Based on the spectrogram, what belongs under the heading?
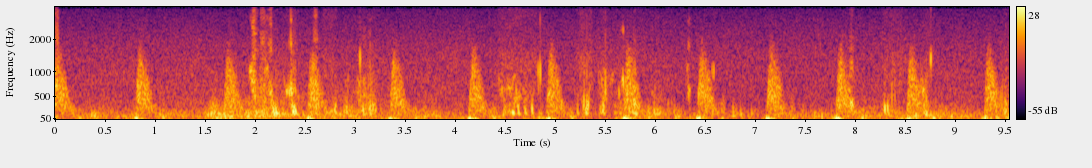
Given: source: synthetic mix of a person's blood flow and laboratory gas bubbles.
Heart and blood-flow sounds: Doppler ultrasound of blood flow; subclavian vein
0.00-0.04 s: bubbles
1.91-2.46 s: bubbles
2.55-2.82 s: bubbles
2.88-3.27 s: bubbles
4.42-4.88 s: bubbles
5.18-5.37 s: bubbles
5.42-5.86 s: bubbles
5.96-6.18 s: bubbles
6.30-6.37 s: bubbles
6.56-6.61 s: bubbles
7.93-8.01 s: bubbles
8.26-8.47 s: bubbles
8.64-8.79 s: bubbles
9.44-9.55 s: bubbles
From the record:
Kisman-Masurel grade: 222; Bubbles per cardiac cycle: several, 3 to 8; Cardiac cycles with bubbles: 10 to 50%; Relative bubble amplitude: moderate (0.250 to 0.450); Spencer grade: 2 (many but less than half of the cardiac periods contain bubble signals, singularly or in groups); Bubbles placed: anywhere in the cardiac cycle

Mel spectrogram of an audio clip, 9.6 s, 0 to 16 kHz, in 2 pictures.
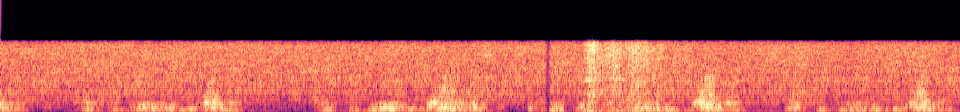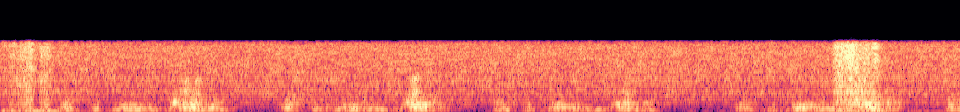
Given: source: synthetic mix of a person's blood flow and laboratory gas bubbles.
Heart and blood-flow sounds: Doppler ultrasound of blood flow; precordium
2.33-2.54 s: bubbles
2.63-2.71 s: bubbles
From the record:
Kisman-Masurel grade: 112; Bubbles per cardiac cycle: 1 to 2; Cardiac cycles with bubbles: 1 to 10%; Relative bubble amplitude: moderate (0.250 to 0.450); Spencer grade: 1 (occasional bubble signal discernible with the cardiac motion signal, with majority of cardiac periods free of bubbles); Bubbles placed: only in the low amplitude regions of the cardiac cycle

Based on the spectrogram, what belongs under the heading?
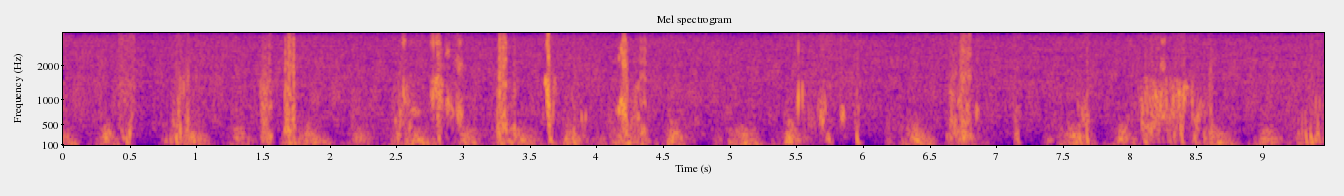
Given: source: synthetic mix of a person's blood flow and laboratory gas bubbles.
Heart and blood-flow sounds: Doppler ultrasound of blood flow; precordium
0.00-0.04 s: bubbles
0.42-0.54 s: bubbles
0.77-0.98 s: bubbles
1.47-1.59 s: bubbles
1.63-1.78 s: bubbles
2.47-3.01 s: bubbles
3.23-3.42 s: bubbles
3.58-3.72 s: bubbles
3.80-3.96 s: bubbles
4.14-4.42 s: bubbles
5.49-5.79 s: bubbles
5.82-5.89 s: bubbles
5.92-6.01 s: bubbles
6.62-6.88 s: bubbles
7.12-7.20 s: bubbles
7.59-7.73 s: bubbles
8.05-8.63 s: bubbles
9.23-9.46 s: bubbles
From the record:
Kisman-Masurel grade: 233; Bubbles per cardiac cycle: several, 3 to 8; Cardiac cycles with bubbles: 50 to 99%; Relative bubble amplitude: loud (0.450 to 0.775); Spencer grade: 3 (all of the cardiac periods contain showers or single bubble signals, but not dominating or overriding the cardiac motion signals); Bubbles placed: anywhere in the cardiac cycle

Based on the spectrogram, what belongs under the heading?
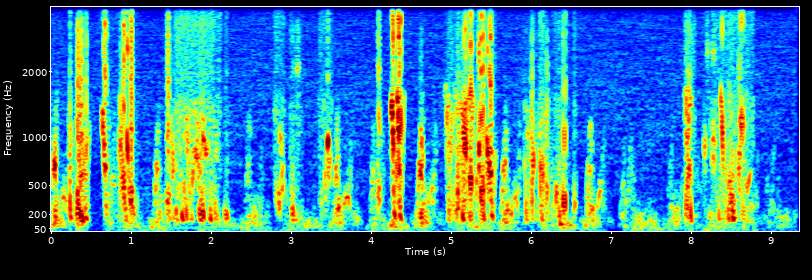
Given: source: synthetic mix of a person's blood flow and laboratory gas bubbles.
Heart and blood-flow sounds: Doppler ultrasound of blood flow; precordium
0.25-0.54 s: bubbles
0.66-0.81 s: bubbles
0.86-1.12 s: bubbles
1.48-2.17 s: bubbles
2.20-2.27 s: bubbles
2.83-2.97 s: bubbles
3.02-3.21 s: bubbles
3.39-3.56 s: bubbles
4.12-4.18 s: bubbles
4.26-4.47 s: bubbles
4.96-5.62 s: bubbles
5.93-6.51 s: bubbles
6.56-6.62 s: bubbles
7.95-8.10 s: bubbles
8.19-8.82 s: bubbles
From the record:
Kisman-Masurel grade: 233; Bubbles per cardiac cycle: several, 3 to 8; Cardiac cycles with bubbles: 50 to 99%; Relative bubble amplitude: loud (0.450 to 0.775); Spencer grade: 3 (all of the cardiac periods contain showers or single bubble signals, but not dominating or overriding the cardiac motion signals); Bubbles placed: only in the low amplitude regions of the cardiac cycle

